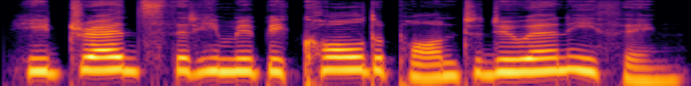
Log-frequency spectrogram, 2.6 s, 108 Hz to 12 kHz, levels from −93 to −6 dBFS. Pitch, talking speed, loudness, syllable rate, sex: 225 Hz, 255 wpm, -17 LUFS, 6.0 syllables/s, female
